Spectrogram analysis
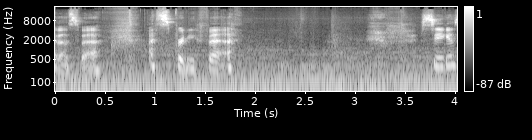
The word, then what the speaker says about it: Sega: No official Sega system says Sega. Official Sega of Australia pronounce it Sega.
